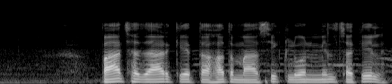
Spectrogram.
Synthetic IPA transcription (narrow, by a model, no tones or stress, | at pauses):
pãt͡ʃɦəd͡ʒaɾket̪əɦət̪masiklonmilsəkel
